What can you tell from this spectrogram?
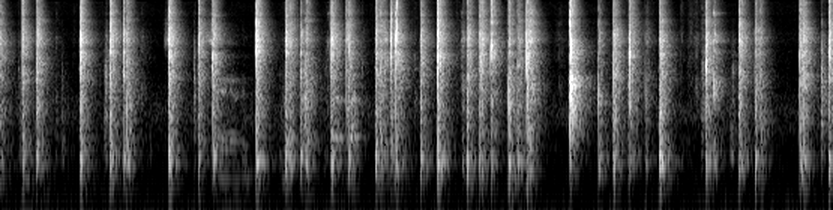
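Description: Two dancers' tap shoes striking the floor together in quick rhythmic clusters of sharp taps, with short gaps between phrases.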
